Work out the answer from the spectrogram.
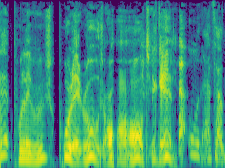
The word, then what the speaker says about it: poulet rouge: Poulet rouge?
